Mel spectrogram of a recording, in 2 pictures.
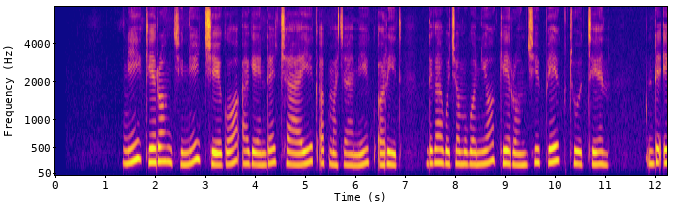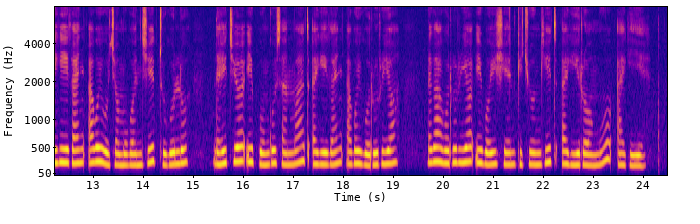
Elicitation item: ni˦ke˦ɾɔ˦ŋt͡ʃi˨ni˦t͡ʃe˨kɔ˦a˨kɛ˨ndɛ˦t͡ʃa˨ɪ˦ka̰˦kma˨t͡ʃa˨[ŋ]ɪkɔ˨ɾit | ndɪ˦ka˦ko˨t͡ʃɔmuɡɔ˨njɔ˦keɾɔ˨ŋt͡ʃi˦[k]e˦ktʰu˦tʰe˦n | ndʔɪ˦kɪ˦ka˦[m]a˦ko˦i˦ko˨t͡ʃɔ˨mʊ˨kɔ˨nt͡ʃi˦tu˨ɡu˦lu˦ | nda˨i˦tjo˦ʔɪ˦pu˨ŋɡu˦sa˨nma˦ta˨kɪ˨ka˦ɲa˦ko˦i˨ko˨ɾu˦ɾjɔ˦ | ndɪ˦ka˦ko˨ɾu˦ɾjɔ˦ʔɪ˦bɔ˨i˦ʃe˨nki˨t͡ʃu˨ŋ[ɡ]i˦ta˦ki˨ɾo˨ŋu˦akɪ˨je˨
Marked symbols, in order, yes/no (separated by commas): no, no, no, yes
